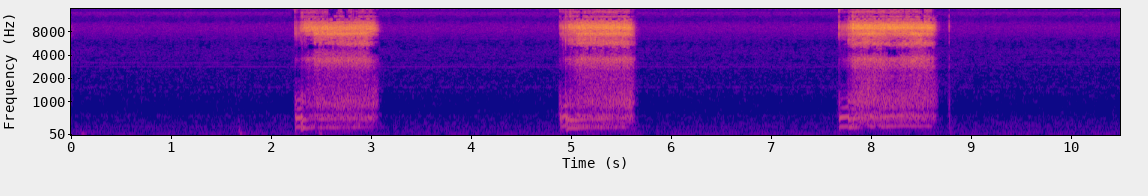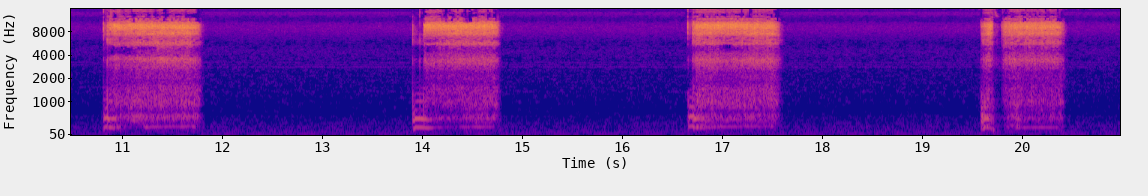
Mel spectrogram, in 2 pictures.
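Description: Seven regular snoring bursts in 21 seconds, about 21 breaths a minute, each a rough, hissing, fluttering sound on the breath.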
